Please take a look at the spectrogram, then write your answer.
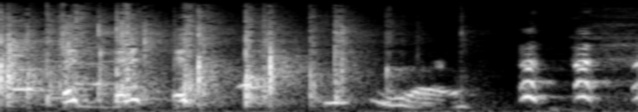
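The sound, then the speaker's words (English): A short clapping sound effect: a burst of dense applause, many hands clapping fast for about a second, then fading as a few high voices cheer and laugh. “See, that clapping, that applause actually comes from all the baby bunnies who weren't harmed in animal testing by sustainable companies.”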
